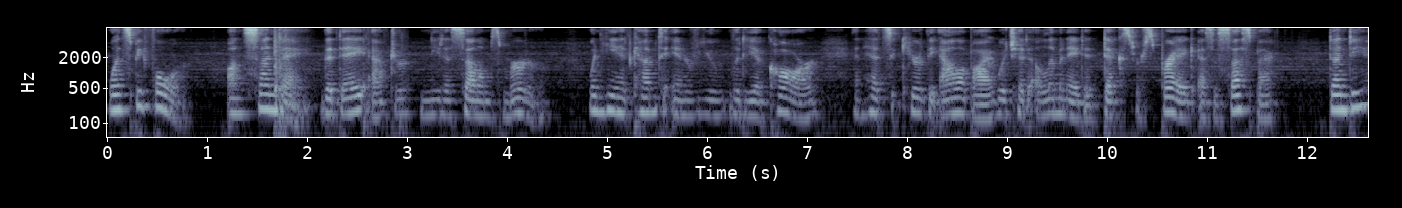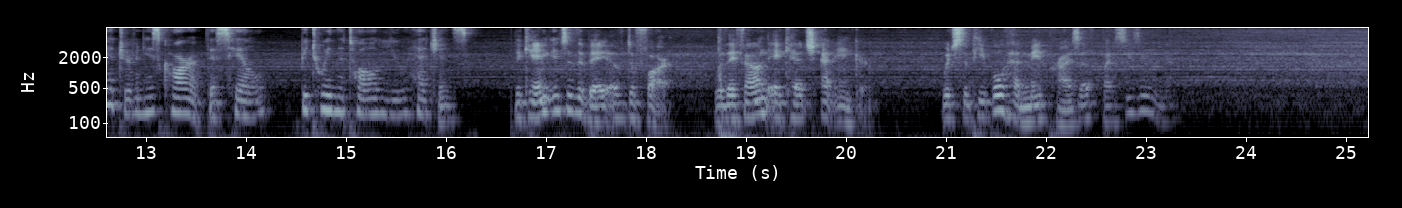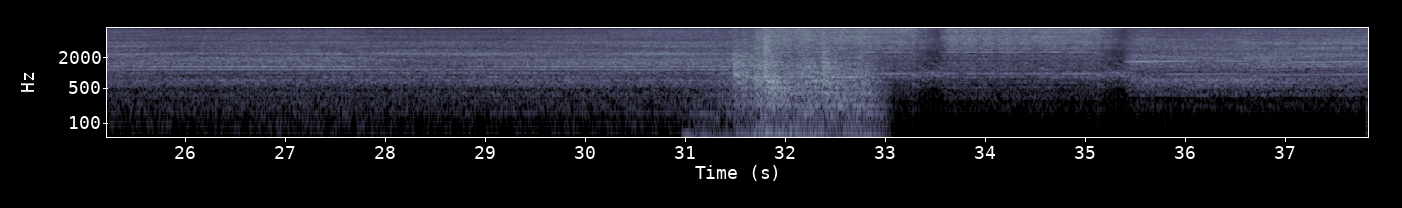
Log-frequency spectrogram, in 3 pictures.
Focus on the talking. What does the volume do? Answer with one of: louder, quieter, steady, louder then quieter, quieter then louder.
steady.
